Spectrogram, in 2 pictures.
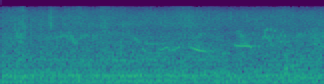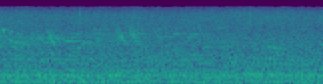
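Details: Continuous purring drone from black bees as a hive is started at Guernay, Côtes-du-Nord. A soft, even hum fills the clip while small birds twitter faintly in the background.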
